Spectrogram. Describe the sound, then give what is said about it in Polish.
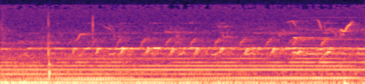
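A black woodpecker calls in a quick series of repeated notes, mixed with other bird chirps over a steady low hum of forest background. “W tym momencie śpiewa właśnie dzięcioł czarny.”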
